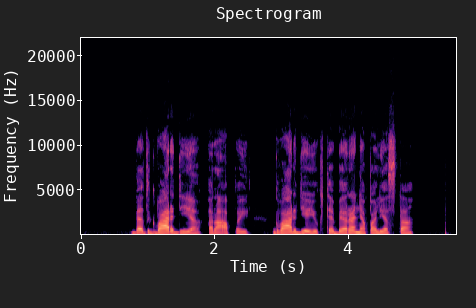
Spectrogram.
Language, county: Lithuanian, Vilnius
